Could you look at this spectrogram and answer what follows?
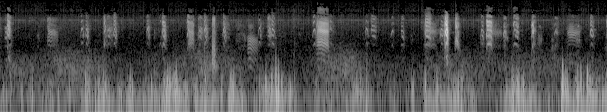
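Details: Black-naped tern, Baa Atoll Fares, Maldives, giving sharp, grating high calls in quick irregular bursts throughout, some drawn out and buzzy, with a constant low wind roar beneath.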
